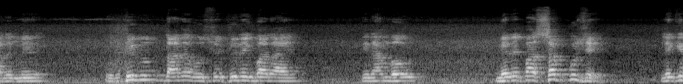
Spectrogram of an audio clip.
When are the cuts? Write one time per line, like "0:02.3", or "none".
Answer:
0:01.1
